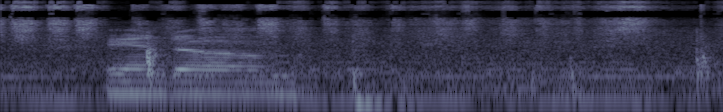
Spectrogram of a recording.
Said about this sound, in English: what we're doing is we're stripping all the old whitewash, the old sealer off of here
